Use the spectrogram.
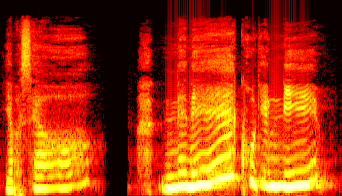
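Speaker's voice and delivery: high, sugary customer service; polite phone voice. Retold or imitated. Operator answering customers, sugary and high. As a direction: sing it like a call-centre greeting. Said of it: "전화 안내할 때 보세요".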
